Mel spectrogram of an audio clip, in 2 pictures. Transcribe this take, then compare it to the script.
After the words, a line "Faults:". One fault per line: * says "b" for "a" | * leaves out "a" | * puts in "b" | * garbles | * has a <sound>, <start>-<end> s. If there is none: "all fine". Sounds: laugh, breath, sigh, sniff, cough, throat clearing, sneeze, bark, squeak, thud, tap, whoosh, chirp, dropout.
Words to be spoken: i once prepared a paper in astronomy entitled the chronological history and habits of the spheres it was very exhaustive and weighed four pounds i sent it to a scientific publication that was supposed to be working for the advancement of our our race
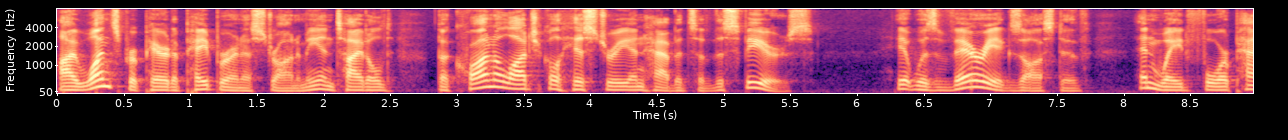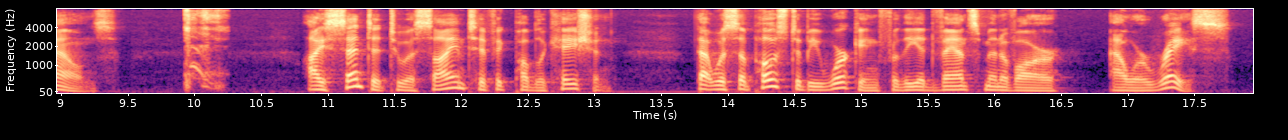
i once prepared a paper in astronomy entitled the chronological history and habits of the spheres it was very exhaustive and weighed four pounds i sent it to a scientific publication that was supposed to be working for the advancement of our our race
Faults:
* has a throat clearing, 9.9-10.3 s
